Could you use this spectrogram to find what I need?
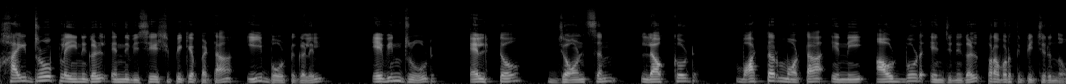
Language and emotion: Malayalam, neutral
